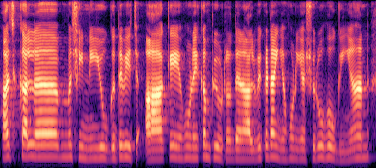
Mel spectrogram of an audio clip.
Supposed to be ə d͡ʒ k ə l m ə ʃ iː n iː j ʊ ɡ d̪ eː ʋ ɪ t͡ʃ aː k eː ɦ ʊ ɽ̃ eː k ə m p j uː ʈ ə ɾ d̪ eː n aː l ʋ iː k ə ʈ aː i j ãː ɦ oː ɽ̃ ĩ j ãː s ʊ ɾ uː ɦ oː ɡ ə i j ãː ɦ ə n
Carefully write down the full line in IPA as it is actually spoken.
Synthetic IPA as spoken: ə d͡ʒ k ə l m ə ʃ iː n iː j ʊ ɡ d̪ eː ʋ ɪ t͡ʃ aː k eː ɦ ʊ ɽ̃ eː k ə m p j uː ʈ ə ɾ d̪ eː n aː l ʋ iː k ə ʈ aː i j ãː ɦ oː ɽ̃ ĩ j ãː ʃ ʊ ɾ uː ɦ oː ɡ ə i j ãː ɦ ə n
